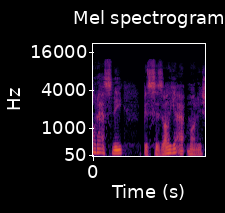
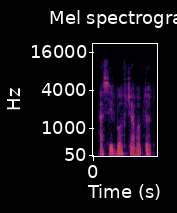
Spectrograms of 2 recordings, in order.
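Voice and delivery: plain reading voice

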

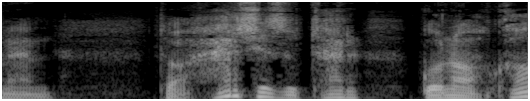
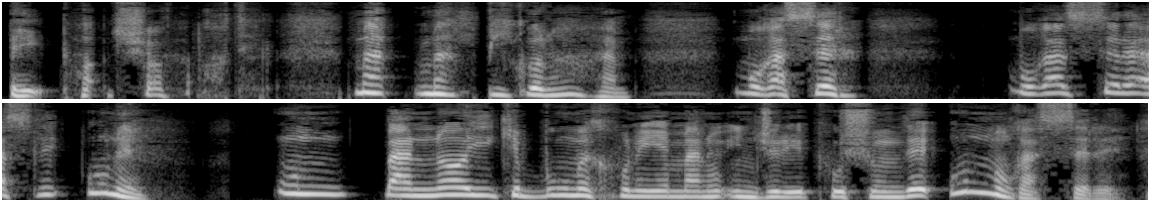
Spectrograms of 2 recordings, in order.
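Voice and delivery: high, loud desperate begging; poor man wailing his innocence to the king; pleading and wailing; 10 dB louder than usual. Acted. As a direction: plead for your life, wailing. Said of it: "با عجز و ناله گفت".

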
